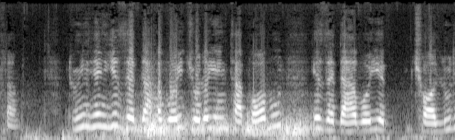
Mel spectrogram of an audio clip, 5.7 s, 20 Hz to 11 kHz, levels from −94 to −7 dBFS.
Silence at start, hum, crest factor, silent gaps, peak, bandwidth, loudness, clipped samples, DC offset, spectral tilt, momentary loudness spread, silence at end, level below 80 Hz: 0 s; none; 12 dB; none; 0 dBFS; 8.4 kHz; -11 LUFS; under 0.1%; under 0.1%; -9 dB/octave; 11 LU; 0 s; -32 dBFS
